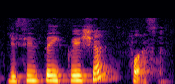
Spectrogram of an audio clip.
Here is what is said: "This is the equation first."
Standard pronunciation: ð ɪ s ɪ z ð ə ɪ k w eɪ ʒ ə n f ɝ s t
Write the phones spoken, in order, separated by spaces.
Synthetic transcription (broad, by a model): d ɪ s ɪ z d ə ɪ k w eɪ ʃ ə n f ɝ s t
